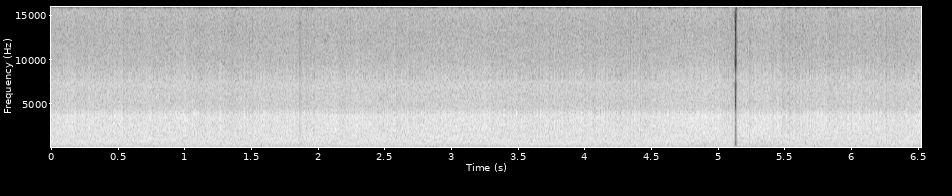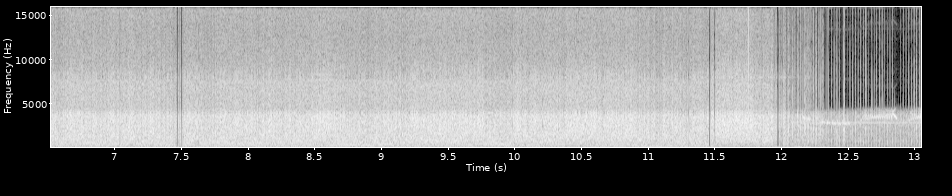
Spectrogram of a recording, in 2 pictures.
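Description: Wind roars loudly past a fast-flying model aircraft.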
